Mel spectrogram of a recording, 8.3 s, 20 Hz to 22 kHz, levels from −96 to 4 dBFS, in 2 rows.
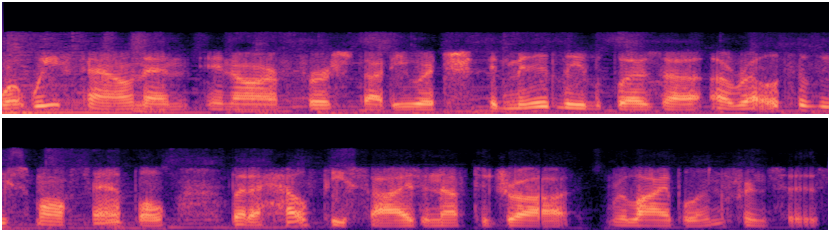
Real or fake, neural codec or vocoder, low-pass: real; none; 7.2 kHz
